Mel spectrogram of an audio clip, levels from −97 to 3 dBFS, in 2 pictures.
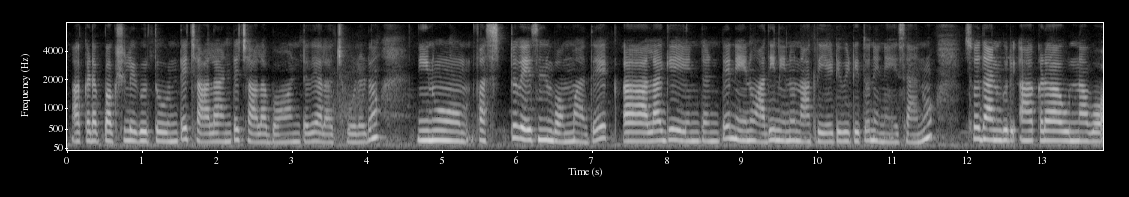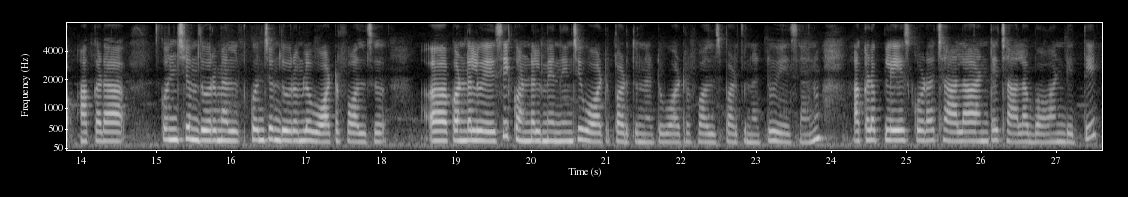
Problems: constant background noise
